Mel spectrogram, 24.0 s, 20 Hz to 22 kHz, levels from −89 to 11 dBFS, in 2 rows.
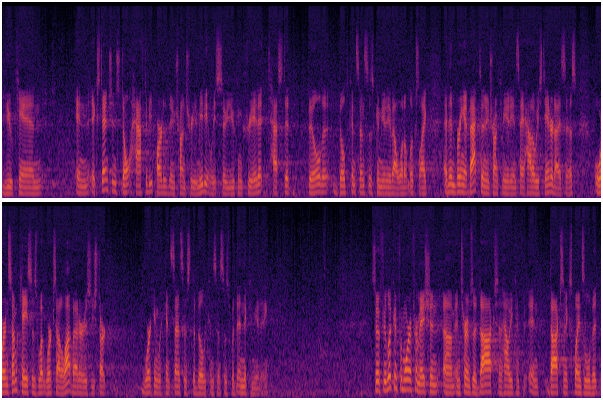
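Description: Throughout the clip, the audio was likely truncated to 8 bits without dither, so the rounding error tracks the signal instead of forming a steady hiss. The result is low bit depth without dither: grainy distortion that shifts with the sound, roughly 25 dB below it, turning quiet passages gritty.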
